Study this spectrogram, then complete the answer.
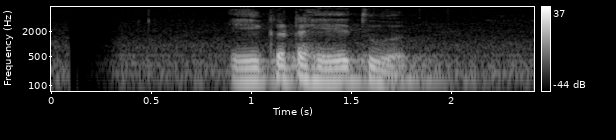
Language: Sinhala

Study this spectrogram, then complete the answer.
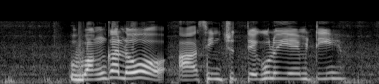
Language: Telugu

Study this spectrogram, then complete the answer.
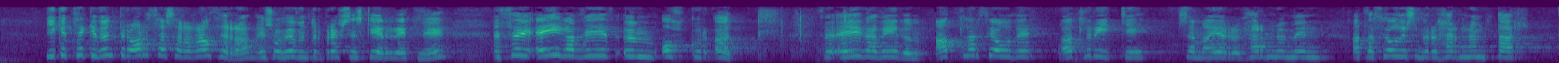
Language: Icelandic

